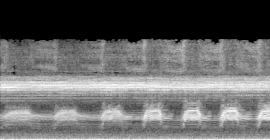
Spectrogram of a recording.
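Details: A cicada's incomplete song, with rounded buzzy pulses repeated roughly every half second, seven in all, set against a steady high insect whine and low-frequency noise.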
